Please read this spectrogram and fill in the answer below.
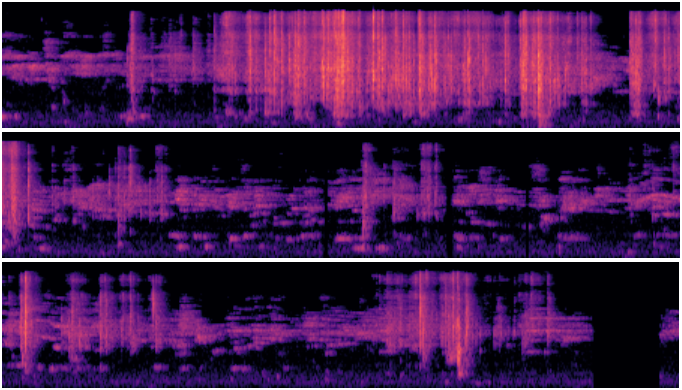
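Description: Crackly rustling handling noise while pepperoni slices are laid on a pizza, loud for about four seconds near the start, then quieter scattered clicks and rustles. Faint music plays in the background.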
